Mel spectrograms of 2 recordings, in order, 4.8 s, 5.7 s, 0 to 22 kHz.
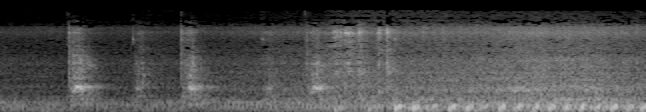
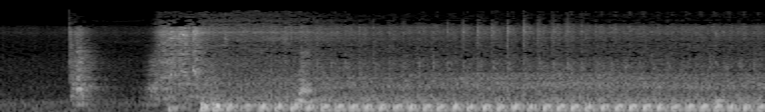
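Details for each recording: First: Motorcycle started with its old spark plug fouled from Pertalite fuel: three short starter bursts fail before it catches and idles unevenly; hard starting, unlike with a clean new BRZ AR12C plug. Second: Engine fitted with a clean BRZ AR12C spark plug: catches almost instantly on the starter and settles into a quick, even idle with no stumbling; starts easily, unlike with the Pertalite-fouled plug.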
